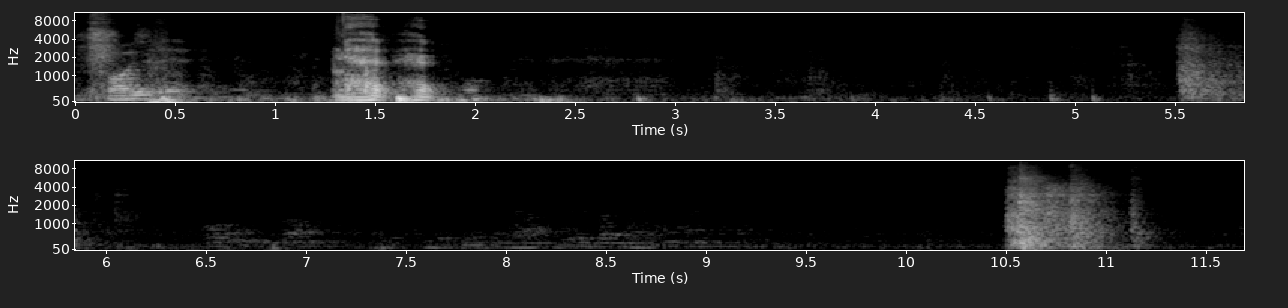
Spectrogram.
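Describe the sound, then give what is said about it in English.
A front door is opened for a delivery man and shut, giving a few sharp clunks and thuds spread over several seconds, with faint voices and shuffling audible in between. “It's the door. Better get the door.”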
